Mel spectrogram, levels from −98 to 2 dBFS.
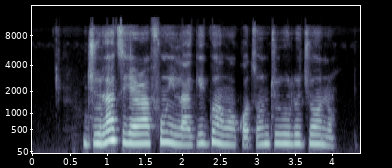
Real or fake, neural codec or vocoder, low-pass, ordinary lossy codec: real; none; 9.9 kHz; Opus, 24 kbps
